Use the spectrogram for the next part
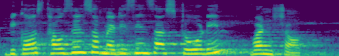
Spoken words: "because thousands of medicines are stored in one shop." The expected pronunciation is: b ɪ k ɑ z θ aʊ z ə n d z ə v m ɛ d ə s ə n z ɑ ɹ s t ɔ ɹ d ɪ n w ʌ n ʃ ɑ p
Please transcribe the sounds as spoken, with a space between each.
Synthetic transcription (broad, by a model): b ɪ k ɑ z t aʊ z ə n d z ə v m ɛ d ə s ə n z ɑ ɹ s t ɔ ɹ d ɪ n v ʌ n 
